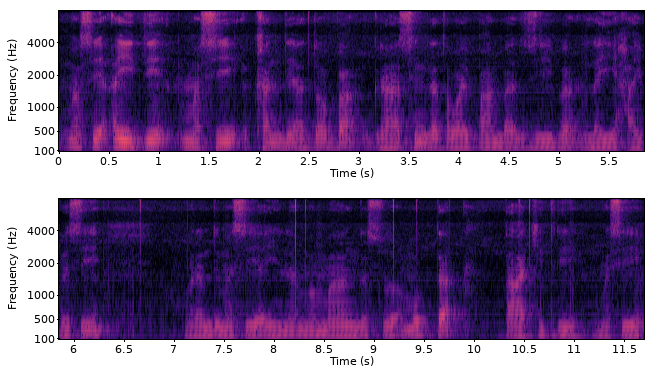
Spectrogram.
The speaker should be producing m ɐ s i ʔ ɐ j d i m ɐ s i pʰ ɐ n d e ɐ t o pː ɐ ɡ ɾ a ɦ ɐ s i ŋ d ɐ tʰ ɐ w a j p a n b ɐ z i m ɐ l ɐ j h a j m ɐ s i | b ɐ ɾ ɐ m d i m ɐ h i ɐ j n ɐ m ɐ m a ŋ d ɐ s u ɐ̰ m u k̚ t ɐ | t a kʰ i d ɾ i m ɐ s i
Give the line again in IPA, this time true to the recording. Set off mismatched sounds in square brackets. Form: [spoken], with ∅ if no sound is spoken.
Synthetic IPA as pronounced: m ɐ s i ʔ ɐ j d i m ɐ s i [kʰ] ɐ n d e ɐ t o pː ɐ ɡ ɾ a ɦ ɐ s i ŋ d ɐ tʰ ɐ w a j p a n b ɐ z i [b] ɐ l ɐ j h a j [b] ɐ s i | [m] ɐ ɾ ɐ m d i m ɐ [s] i ɐ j n ɐ m ɐ m a ŋ d ɐ s u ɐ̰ m u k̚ t ɐ | t a kʰ i d ɾ i m ɐ s i

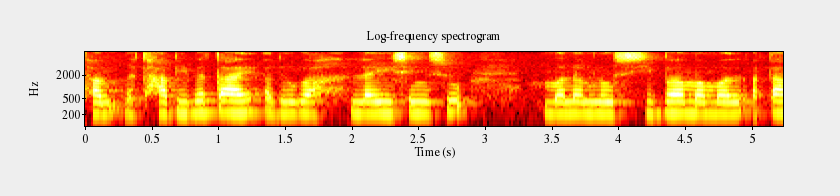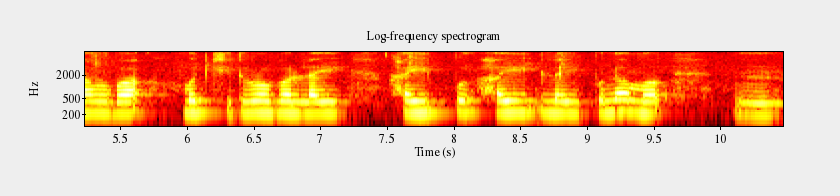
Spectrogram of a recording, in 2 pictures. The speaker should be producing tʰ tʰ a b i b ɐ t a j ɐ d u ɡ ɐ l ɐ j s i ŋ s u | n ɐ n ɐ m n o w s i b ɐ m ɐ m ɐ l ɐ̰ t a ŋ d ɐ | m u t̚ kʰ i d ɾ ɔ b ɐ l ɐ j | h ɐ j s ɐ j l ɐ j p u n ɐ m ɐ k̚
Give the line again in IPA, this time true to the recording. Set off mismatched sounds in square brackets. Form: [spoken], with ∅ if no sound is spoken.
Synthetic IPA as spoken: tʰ tʰ a b i b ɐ t a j ɐ d u ɡ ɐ l ɐ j s i ŋ s u | [m] ɐ n ɐ m n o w s i b ɐ m ɐ m ɐ l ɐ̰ t a ŋ [b] ɐ | m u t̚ kʰ i d ɾ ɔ b ɐ l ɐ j | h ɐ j [h] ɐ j l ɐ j p u n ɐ m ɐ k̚

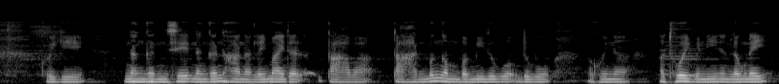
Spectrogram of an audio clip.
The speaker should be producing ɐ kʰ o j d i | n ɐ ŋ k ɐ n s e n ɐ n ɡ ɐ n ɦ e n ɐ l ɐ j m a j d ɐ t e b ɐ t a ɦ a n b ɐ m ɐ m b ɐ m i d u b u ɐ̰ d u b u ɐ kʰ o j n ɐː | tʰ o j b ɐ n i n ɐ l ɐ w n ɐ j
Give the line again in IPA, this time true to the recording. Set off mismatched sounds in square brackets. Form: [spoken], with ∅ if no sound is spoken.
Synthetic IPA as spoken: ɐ kʰ o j [ɡ] i | n ɐ ŋ [ɡ] ɐ n s e n ɐ [ŋ] ɡ ɐ n ɦ [a] n ɐ l ɐ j m a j d ɐ t [a] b ɐ t a ɦ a n b ɐ [ŋ] ɐ m b ɐ m i d u b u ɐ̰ d u b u ɐ kʰ o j n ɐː | tʰ o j b ɐ n i n ɐ l ɐ w n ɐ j

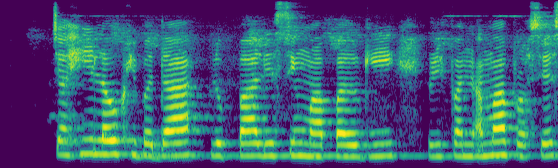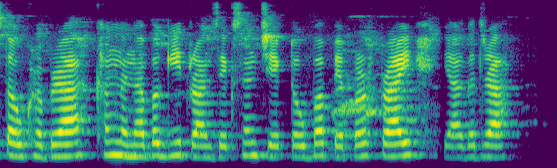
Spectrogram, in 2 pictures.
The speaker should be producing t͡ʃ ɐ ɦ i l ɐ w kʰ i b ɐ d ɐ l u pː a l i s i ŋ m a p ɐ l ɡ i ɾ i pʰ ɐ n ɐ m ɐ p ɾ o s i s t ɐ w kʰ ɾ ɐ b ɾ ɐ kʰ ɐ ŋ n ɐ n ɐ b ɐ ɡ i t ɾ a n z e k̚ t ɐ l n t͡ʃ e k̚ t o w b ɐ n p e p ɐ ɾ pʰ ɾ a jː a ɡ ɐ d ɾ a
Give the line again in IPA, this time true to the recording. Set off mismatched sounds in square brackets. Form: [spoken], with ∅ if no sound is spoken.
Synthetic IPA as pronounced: t͡ʃ ɐ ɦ i l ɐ w kʰ i b ɐ d ɐ l u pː a l i s i ŋ m a p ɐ l ɡ i ɾ i pʰ ɐ n ɐ m ɐ p ɾ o s [e] s t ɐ w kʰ ɾ ɐ b ɾ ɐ kʰ ɐ ŋ n ɐ n ɐ b ɐ ɡ i t ɾ a n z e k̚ [s] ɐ [∅] n t͡ʃ e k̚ t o w b ɐ [∅] p e p ɐ ɾ pʰ ɾ a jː a ɡ ɐ d ɾ a

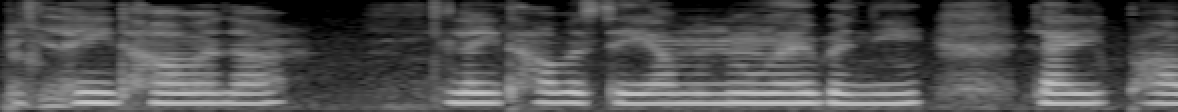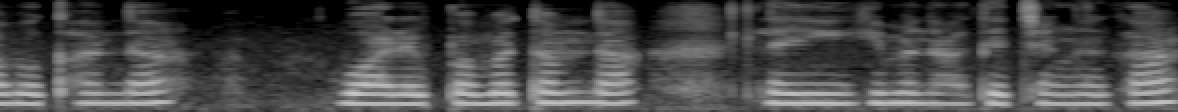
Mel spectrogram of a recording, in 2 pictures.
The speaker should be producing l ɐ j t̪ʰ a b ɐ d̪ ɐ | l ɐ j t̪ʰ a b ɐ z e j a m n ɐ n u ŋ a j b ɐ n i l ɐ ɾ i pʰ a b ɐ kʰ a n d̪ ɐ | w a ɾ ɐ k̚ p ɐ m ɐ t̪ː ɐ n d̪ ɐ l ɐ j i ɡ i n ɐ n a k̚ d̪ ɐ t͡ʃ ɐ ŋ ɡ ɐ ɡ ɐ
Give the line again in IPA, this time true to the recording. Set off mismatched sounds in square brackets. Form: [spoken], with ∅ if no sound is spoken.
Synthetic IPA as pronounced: l ɐ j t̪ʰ a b ɐ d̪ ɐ | l ɐ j t̪ʰ a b ɐ [s] e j a m n ɐ n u ŋ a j b ɐ n i l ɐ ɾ i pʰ a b ɐ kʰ a n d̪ ɐ | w a ɾ ɐ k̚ p ɐ m ɐ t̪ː ɐ [m] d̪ ɐ l ɐ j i ɡ i [m] ɐ n a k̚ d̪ ɐ t͡ʃ ɐ ŋ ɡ ɐ ɡ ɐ

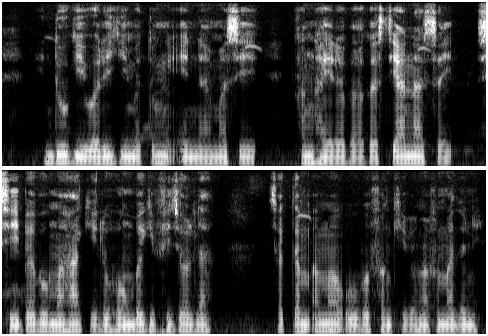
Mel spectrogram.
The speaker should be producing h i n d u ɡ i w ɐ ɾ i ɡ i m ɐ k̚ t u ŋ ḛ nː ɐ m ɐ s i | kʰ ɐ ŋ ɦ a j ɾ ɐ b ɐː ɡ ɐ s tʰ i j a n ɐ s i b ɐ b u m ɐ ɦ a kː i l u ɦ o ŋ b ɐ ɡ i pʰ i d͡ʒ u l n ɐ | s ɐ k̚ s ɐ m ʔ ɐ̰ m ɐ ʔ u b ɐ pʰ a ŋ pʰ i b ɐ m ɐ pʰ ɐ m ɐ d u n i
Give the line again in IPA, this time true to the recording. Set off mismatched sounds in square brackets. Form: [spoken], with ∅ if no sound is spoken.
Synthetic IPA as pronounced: h i n d u ɡ i w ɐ ɾ i ɡ i m ɐ [∅] t u ŋ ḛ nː ɐ m ɐ s i | kʰ ɐ ŋ ɦ a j ɾ ɐ b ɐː ɡ ɐ s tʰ i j a n ɐ s i b ɐ b u m ɐ ɦ a kː i l u ɦ o ŋ b ɐ ɡ i pʰ i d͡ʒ [o] l n ɐ | s ɐ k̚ [t] ɐ m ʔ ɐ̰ m ɐ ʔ u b ɐ pʰ [ɐ] ŋ [kʰ] i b ɐ m ɐ pʰ ɐ m ɐ d u n i

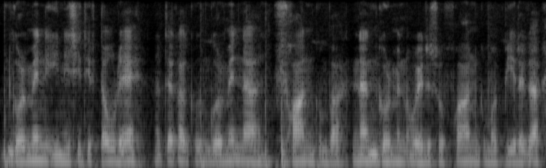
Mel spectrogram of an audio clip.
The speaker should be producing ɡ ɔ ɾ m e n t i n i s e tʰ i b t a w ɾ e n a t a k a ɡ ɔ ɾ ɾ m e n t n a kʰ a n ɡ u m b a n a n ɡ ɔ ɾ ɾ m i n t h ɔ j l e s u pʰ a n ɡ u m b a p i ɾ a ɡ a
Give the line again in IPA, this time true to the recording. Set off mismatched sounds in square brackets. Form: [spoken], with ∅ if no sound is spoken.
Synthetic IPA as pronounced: ɡ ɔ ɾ m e n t i n i s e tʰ i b t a w ɾ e n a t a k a ɡ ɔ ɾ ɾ m e n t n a [pʰ] a n ɡ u m b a n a n ɡ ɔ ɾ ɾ m [e] n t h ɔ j [ɾ] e s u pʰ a n ɡ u m b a p i ɾ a ɡ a

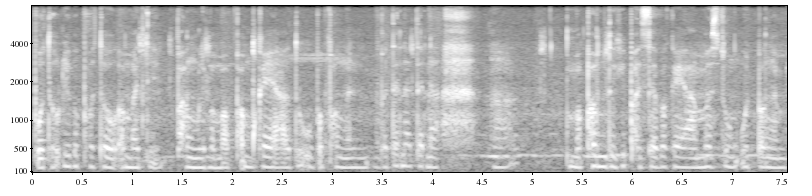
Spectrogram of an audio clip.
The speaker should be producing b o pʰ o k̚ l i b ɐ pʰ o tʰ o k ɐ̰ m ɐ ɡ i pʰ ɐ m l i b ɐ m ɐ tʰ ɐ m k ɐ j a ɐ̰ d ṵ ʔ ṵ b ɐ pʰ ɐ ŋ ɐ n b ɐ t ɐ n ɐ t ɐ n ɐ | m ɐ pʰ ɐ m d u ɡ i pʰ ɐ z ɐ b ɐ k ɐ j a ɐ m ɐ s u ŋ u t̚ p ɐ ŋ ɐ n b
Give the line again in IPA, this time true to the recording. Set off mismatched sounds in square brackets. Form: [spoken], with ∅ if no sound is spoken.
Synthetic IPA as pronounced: [p] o [tʰ] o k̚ l i b ɐ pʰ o tʰ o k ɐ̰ m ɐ [d] i pʰ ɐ [ŋ] l i b ɐ m ɐ [pʰ] ɐ m k ɐ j a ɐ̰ d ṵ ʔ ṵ b ɐ pʰ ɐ ŋ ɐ n b ɐ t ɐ n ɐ t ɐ n ɐ | m ɐ pʰ ɐ m d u ɡ i pʰ ɐ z ɐ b ɐ k ɐ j a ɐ m ɐ s u ŋ u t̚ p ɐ ŋ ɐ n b

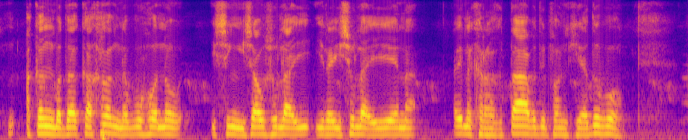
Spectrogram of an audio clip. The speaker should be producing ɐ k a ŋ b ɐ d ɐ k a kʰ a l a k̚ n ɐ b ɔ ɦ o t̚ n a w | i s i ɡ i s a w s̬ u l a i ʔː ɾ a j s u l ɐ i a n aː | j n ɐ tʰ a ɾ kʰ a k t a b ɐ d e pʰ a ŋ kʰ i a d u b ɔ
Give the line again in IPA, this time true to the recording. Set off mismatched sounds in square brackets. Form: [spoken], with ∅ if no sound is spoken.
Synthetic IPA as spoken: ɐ k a ŋ b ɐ d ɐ k a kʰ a l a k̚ n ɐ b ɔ ɦ o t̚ n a w | i s i [ŋ] i s a w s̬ u l a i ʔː ɾ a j s u l [a] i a n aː | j n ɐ [kʰ] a ɾ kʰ a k t a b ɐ d [i] pʰ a ŋ kʰ i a d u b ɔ

